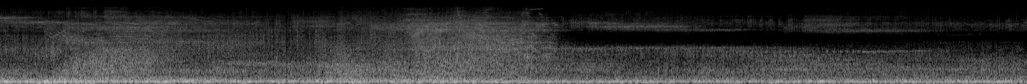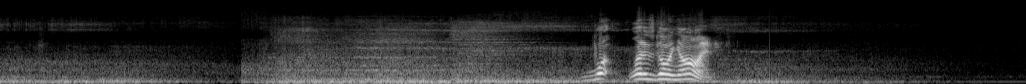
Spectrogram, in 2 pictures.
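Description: Electricity crackles over a deep, steady rumble.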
